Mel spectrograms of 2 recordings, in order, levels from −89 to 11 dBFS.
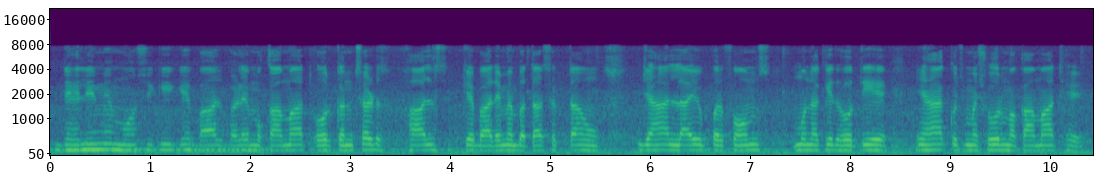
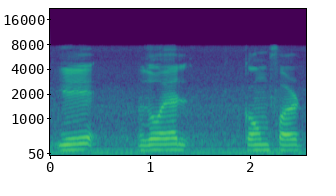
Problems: constant background noise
